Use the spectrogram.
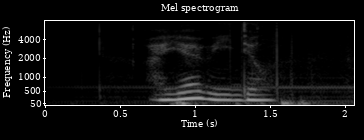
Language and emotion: Russian, neutral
